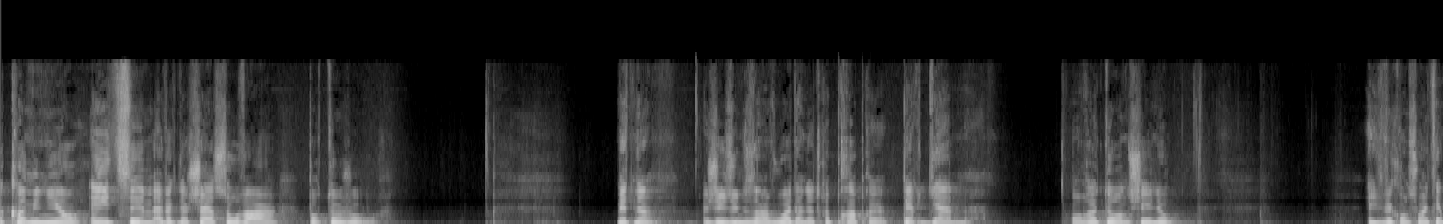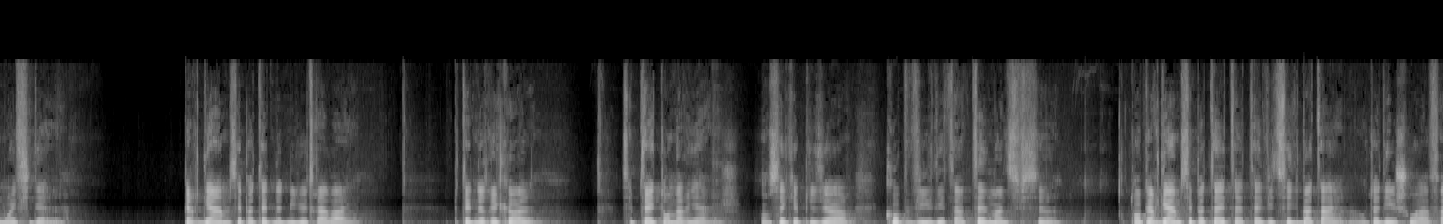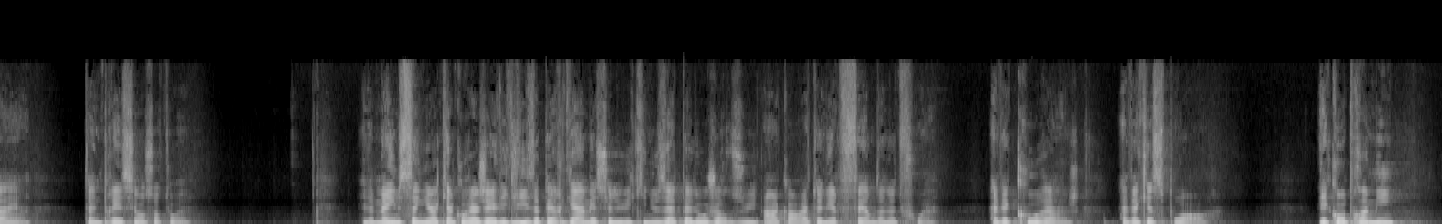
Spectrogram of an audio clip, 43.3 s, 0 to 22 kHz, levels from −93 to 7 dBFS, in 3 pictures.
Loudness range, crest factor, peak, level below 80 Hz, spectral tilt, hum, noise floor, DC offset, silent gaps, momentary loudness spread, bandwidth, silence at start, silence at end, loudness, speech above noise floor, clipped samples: 6 LU; 20 dB; -2 dBFS; -54 dBFS; -5.5 dB/octave; none; -73 dBFS; under 0.1%; none; 13 LU; 16 kHz; 0 s; 0.35 s; -20 LUFS; 54 dB; under 0.1%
